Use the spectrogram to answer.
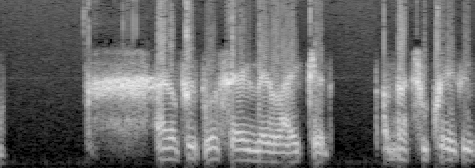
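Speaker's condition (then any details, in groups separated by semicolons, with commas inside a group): Throat cancer; trouble swallowing at onset, first treated as strep, later unable to swallow or breathe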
